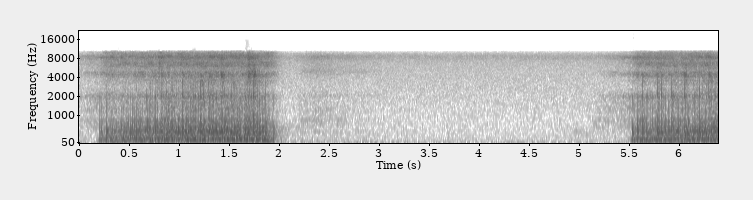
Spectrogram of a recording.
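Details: Person who just fell asleep, loud nasal snoring: two long, low rumbling snores on breathing in, separated by a quiet pause of about three and a half seconds.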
